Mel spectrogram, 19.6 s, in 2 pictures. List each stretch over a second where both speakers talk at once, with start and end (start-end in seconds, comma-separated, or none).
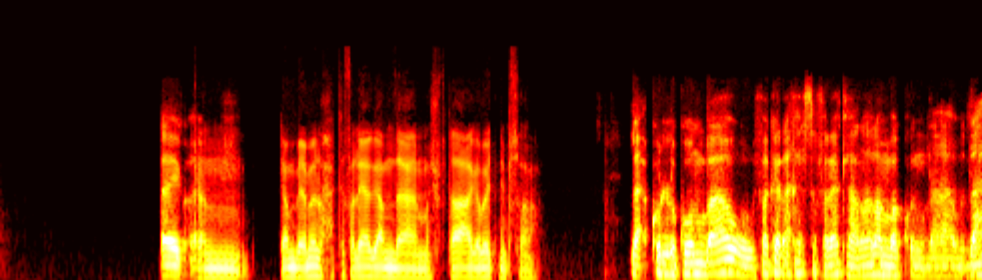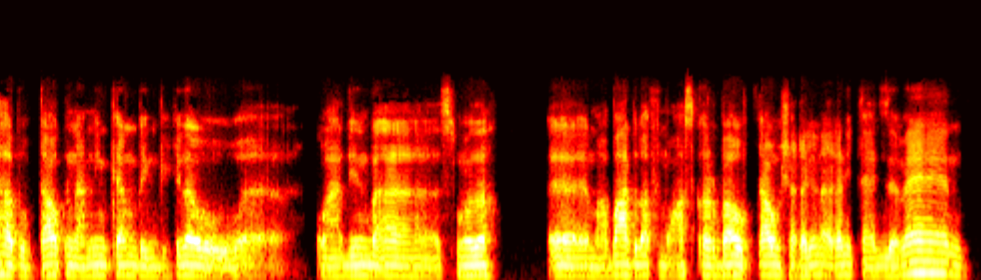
none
